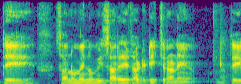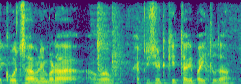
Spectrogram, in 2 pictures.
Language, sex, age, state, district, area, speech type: Punjabi, male, 30-45, Punjab, Patiala, urban, spontaneous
